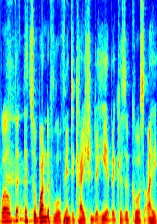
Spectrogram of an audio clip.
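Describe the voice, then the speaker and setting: A man talks at a fairly quick clip with an Australian accent. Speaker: author. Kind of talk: author talk at festival event. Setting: stage with audience. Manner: fast.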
